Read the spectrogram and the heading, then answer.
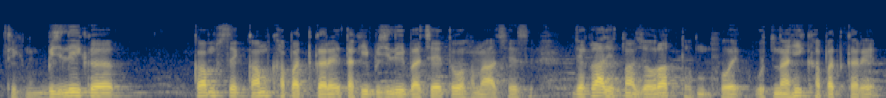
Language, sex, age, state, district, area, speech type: Maithili, male, 30-45, Bihar, Begusarai, urban, spontaneous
